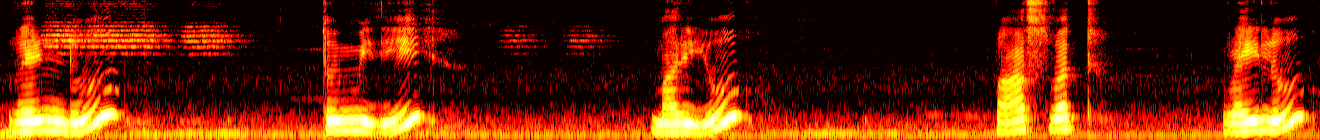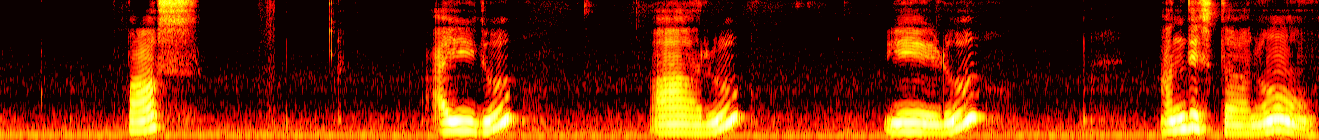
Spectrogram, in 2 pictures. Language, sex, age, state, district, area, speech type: Telugu, female, 60+, Andhra Pradesh, Krishna, urban, read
